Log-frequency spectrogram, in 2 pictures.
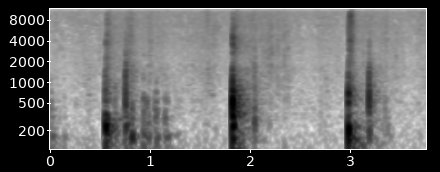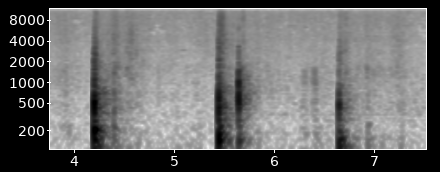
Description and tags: slow-walk-on-wooden-floor
a couple of footsteps, should have plenty of distance between each step
Stay awesome guys!
foot, foot-steps, moving-across-floor, stepping, steps, walking, wooden-floor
